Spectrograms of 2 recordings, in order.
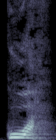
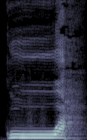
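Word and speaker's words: kuah: Malaysian ভাষায় বলা হয় কুয়াহ কে ইউ এ হেইস উচ্চারণটা কি হবে কুয়াহ অনেকটা আমরা বলি না কুয়ার ভিতরে ব্যাঙ আছে এই সেই কুয়া না লাস্টে একটা হচ্ছে কুয়াহ কুয়াহ মানে হলো ঝোল আর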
